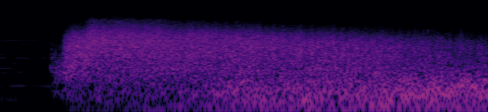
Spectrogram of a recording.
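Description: A loud, deep thunderclap crashes in suddenly and rolls on as a sustained, heavy rumble that holds steady without fading, with no voices over it.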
